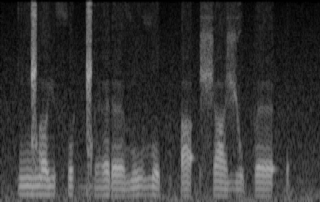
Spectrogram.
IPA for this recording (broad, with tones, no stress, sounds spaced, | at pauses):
ŋ͡ǁ ɐ˦ j θ ʊ˦ ɡ͡ǁ ɛ˦˨ ɾ ɛ˨ ð u˦ ð o˨ p ʔ a˦ ʔ ʃ a˦ ʒ ʊ˨ p ɛ˦ ʔ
